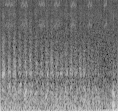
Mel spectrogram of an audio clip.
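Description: Pen scribbling on paper in rapid, even back-and-forth shading strokes, stopping near the end.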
